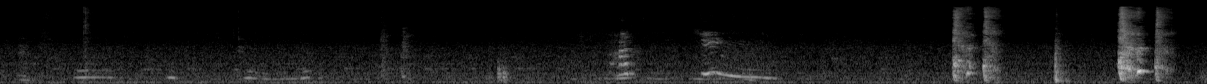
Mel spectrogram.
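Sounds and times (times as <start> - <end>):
person coughing: 11.2 - 11.8.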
